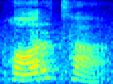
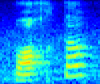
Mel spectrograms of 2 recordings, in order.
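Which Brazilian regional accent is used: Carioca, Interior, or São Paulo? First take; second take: São Paulo; Carioca. First: It is said in a São Paulo city accent. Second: It is said in a Rio de Janeiro accent. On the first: "Se você é de São Paulo, você fala porta" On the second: "vamos dizer que você é carioca. Como é que você fala porta?"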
